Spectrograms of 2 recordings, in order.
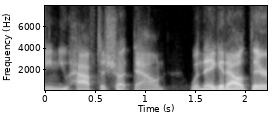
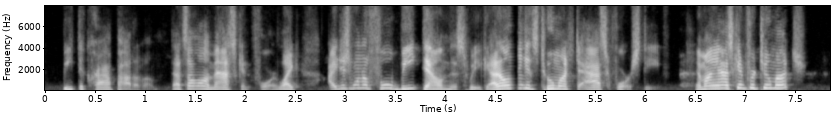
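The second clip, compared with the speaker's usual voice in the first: voice climbing ever higher, very high, swooping; 10 semitones higher than usual. Talking to Steve, the speaker notices the voice getting higher. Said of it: "getting higher".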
